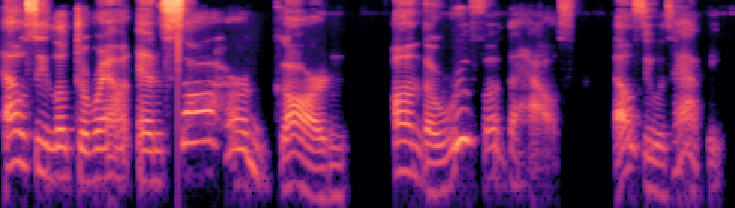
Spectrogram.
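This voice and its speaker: A woman storyteller reads aloud to young children from a picture book. Her voice is low with some gravel in it, and she swings widely in pitch as she tells it, animated and expressive. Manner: animated, pauses to point out pictures.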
